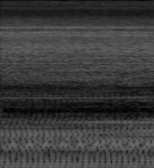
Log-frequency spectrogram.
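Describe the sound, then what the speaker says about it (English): A newly wired air compressor running through its break-in, a loud, steady mechanical drone with a fast, even pulsing throb that holds constant throughout, with no voices. "I just hooked up and wired this compressor, so I'm breaking it in right now."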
